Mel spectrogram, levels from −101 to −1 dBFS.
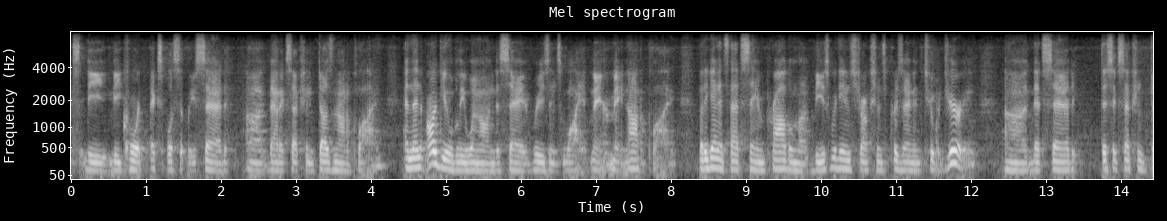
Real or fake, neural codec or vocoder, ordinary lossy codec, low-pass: fake; autoencoder, 48 kHz, 32 numbers a frame, DAC-VAE, trained on Japanese speech; Opus, 16 kbps; 7.2 kHz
